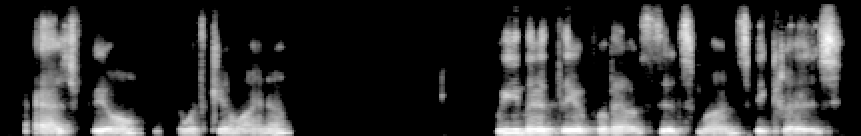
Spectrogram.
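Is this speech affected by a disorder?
Yes: cerebral palsy; from birth, fever after birth, moved to Stillwater Oklahoma, diagnosed soon after, hip surgery around 11; age 32, wheelchair user.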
